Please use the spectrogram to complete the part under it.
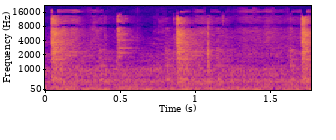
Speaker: we hear that clicking that's the stove heating up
